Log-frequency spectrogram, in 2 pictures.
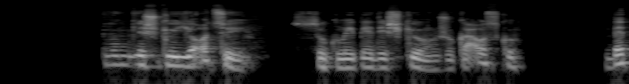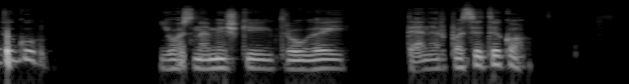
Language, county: Lithuanian, Šiauliai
